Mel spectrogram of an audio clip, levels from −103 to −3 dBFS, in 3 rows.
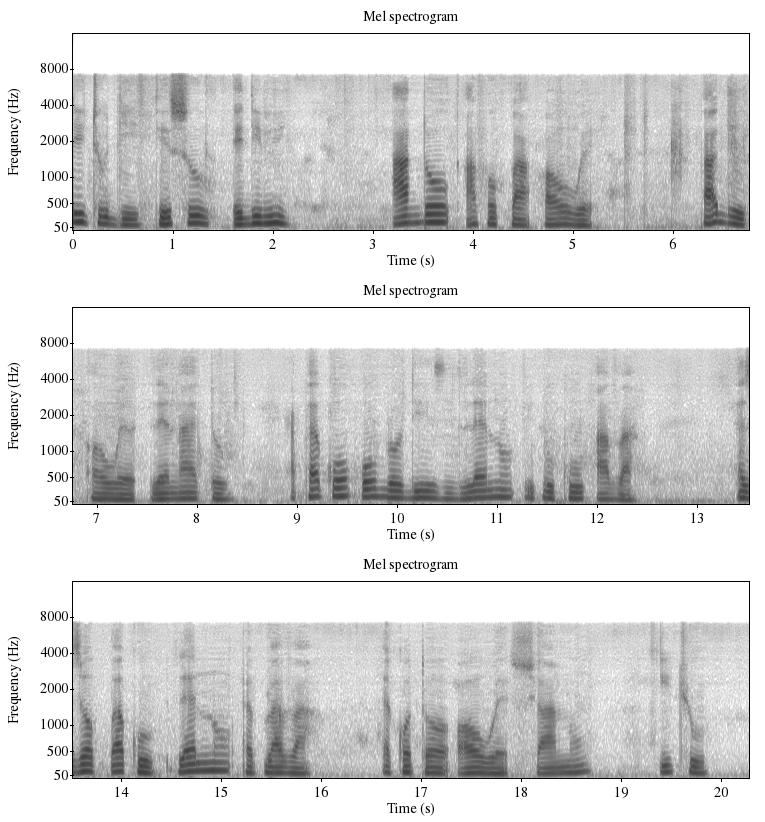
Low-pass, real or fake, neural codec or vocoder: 7.2 kHz; fake; codec, 16 kHz, 0.8 kbps, ZipCodec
